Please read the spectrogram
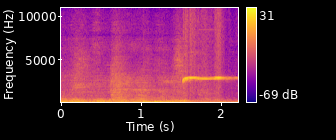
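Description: Background music with a steady beat; about one and a half seconds in, a long, steady high-pitched whistle tone starts, the signal calling time on the sparring round.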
